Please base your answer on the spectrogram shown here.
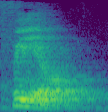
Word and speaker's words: feel: 그래서 제가 영어 발음을 하다 보면은 우리나라는 그냥 필 이렇게 편하게 발음할 수 있지만 영어 발음을 하다 보면은 소리가 필로 나는 게 아니라 feel 이런 식으로 소리가 만들어져요. 그러니까 필 소리가 아니고 마치 피처럼 소리가 만들어지죠. 여기도 마찬가지예요. 모음이 밑에 있다가 L 발음을 위해서 혀가 뜨니까 그 중간에 내가 의도하지 않은 어떤 소리가 만들어지게 되는데 그 소리가 바로 슈아 소리.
